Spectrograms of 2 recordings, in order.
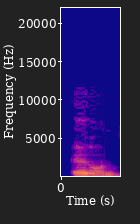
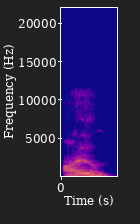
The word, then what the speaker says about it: Aedon: Entonces no sería Edon, sino Aedon.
